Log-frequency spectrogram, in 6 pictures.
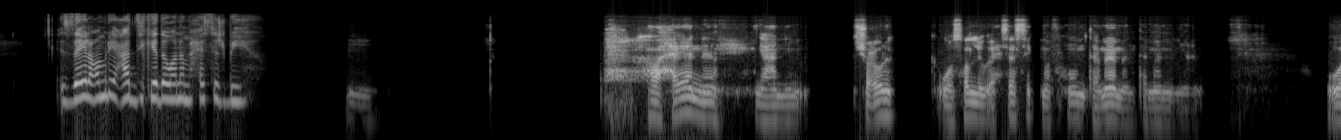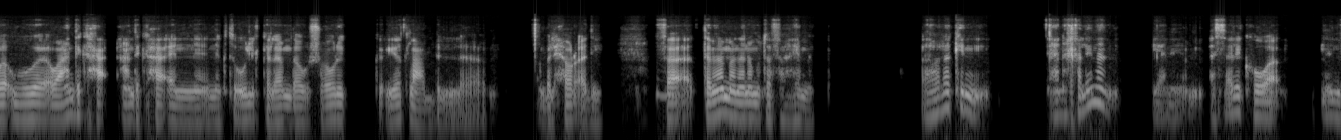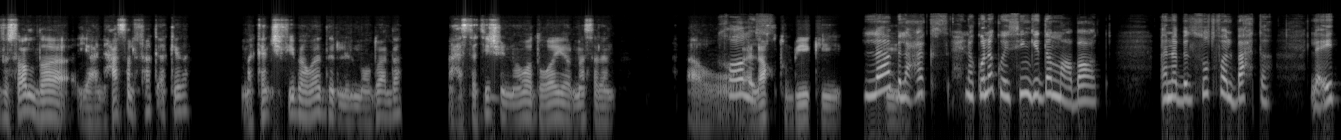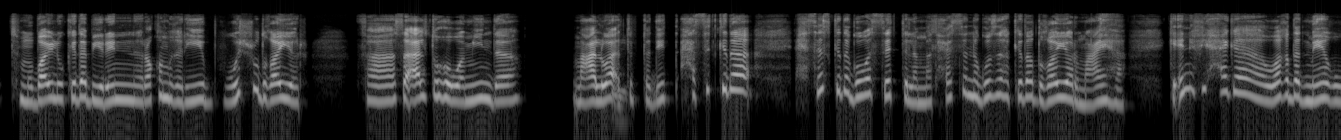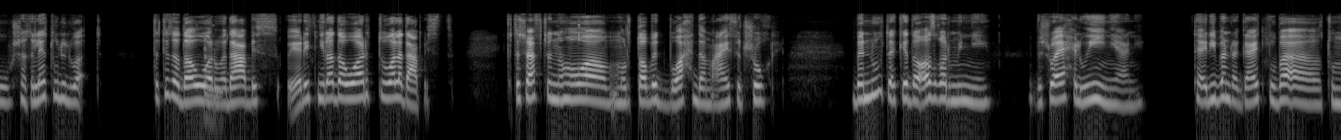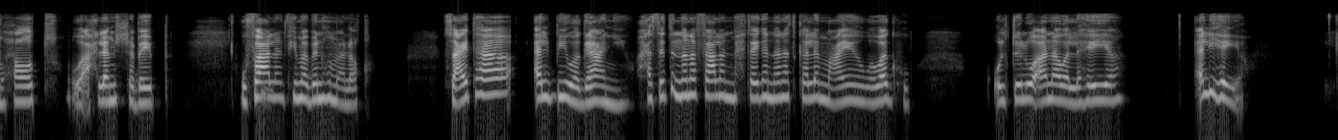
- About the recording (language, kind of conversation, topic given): Arabic, advice, إزاي بتتعامل/ي مع الانفصال بعد علاقة طويلة؟
- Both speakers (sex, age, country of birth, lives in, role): female, 30-34, Egypt, Egypt, user; male, 30-34, Egypt, Portugal, advisor
- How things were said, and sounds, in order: tapping; tsk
